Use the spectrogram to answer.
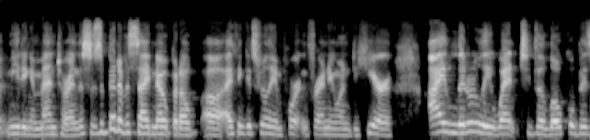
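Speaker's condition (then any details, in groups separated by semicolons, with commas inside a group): No condition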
